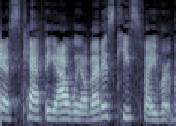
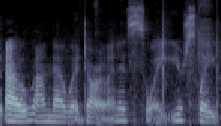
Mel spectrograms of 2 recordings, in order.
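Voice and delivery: soft comforting; 4 semitones lower, 12 dB quieter than usual. Real, not acted. Comforting crying daughter.

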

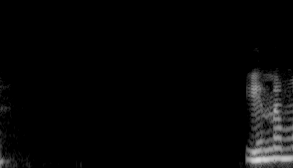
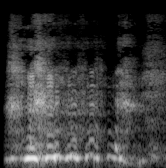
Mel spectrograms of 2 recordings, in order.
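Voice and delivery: loud laugh; 5 semitones higher, 5 dB louder than usual. Acted. Laughs at her surprise lie.

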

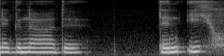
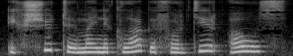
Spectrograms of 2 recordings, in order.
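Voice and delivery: ordinary talk, nothing marked

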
